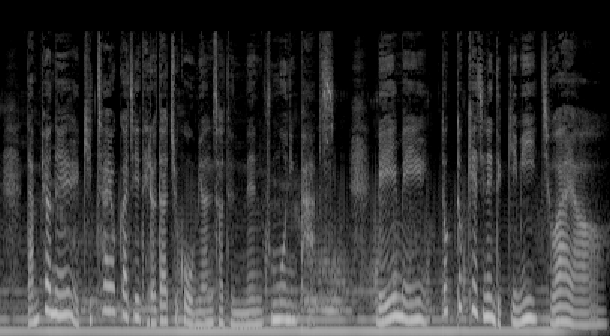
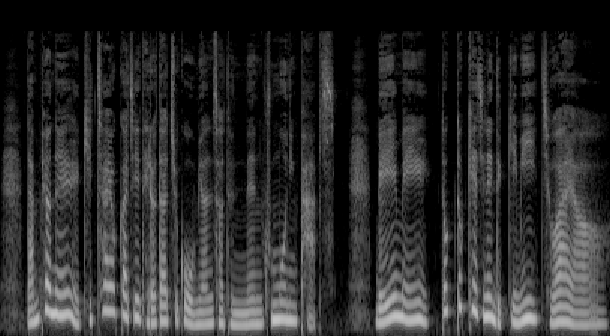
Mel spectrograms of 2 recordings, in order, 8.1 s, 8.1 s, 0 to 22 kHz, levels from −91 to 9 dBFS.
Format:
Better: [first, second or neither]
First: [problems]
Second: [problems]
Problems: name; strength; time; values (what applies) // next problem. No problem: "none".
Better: second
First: background music; loud; throughout; 7 dB below the speech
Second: none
